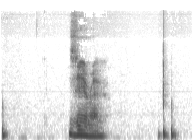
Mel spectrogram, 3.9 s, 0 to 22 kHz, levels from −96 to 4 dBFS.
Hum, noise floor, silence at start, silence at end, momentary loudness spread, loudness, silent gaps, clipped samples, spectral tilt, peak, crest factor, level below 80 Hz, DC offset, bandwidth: none; -73 dBFS; 0.05 s; 0.3 s; 16 LU; -30 LUFS; none; under 0.1%; -5 dB/octave; -10 dBFS; 24 dB; -52 dBFS; under 0.1%; 16.5 kHz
